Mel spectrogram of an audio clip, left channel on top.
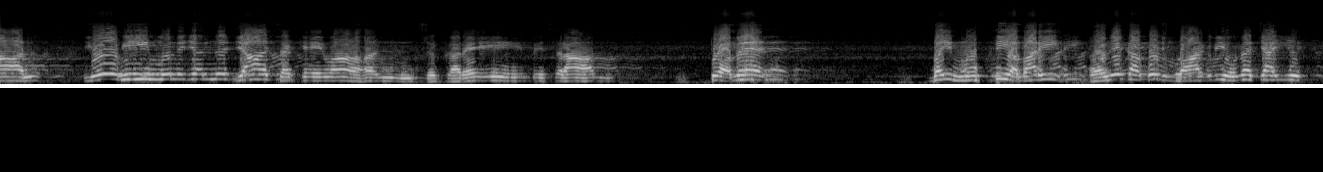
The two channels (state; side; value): silent; right; digital silence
